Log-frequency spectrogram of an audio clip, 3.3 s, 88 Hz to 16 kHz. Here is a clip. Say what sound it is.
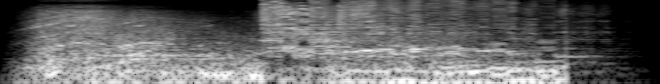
Morph transforms sound effect 5
impact, futuristic, metalic, hit, noise, atmosphere, transformer, woosh, drone, stinger, glitch, moves, Sci-fi, morph, abstract, opening, game, background, horror, metal, dark, rise, transition, transformation, scary, cinematic, destruction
